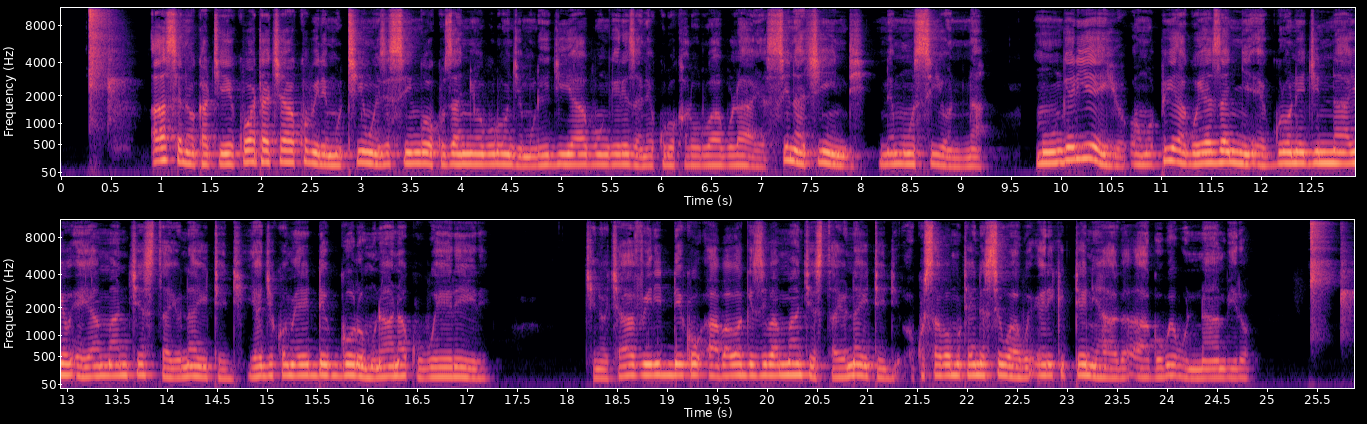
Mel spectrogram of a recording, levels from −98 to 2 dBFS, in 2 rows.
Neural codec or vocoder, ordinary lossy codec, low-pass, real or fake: none; none; none; real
